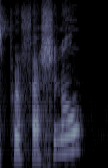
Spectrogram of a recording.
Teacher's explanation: the stressed syllable in professional is on the fe syllable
